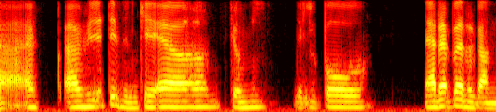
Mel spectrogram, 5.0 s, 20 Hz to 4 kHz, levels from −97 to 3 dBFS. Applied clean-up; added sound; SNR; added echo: neural diffusion model UNIVERSE++.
